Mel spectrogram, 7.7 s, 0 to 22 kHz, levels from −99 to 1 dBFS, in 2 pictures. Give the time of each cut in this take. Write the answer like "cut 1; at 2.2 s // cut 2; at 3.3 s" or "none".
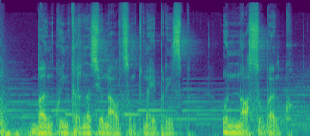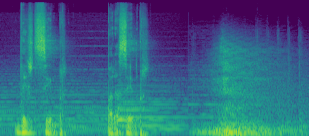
cut 1; at 6.2 s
